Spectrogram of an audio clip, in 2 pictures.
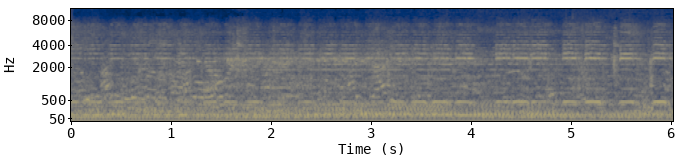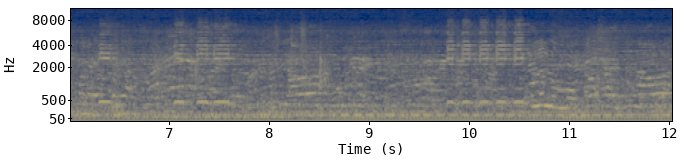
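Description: Steady low drone of a fire truck's engine running, with people talking over it and a tone repeating on and off for the first several seconds.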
